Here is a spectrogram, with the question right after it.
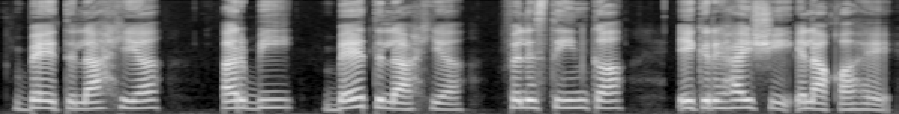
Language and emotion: Urdu, neutral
